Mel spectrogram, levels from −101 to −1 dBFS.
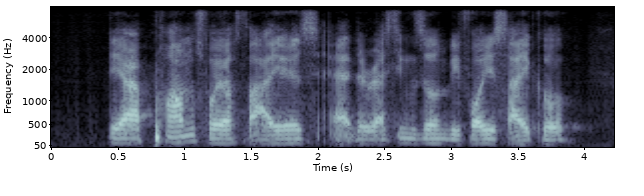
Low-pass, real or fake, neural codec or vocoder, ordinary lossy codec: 7.2 kHz; fake; codec, 16 kHz, 4 kbps, FreqCodec, smaller model; none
